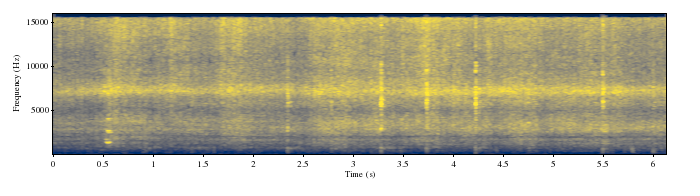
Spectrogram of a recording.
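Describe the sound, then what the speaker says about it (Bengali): Vegetables sizzling in a pan with salt and turmeric, a soft continuous frying hiss punctuated by scattered taps and scrapes of stirring. "নুন হলুদ দিয়ে সবজিগুলো কষা হচ্ছে।"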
